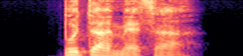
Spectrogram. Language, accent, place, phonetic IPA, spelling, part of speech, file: German, Germany, Berlin, [ˈbʊtɐˌmɛsɐ], Buttermesser, noun, De-Buttermesser.ogg
- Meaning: butter knife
